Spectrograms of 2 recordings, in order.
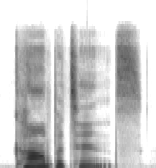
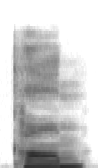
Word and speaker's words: competence: The stress is on the first syllable. Competence. Competence.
